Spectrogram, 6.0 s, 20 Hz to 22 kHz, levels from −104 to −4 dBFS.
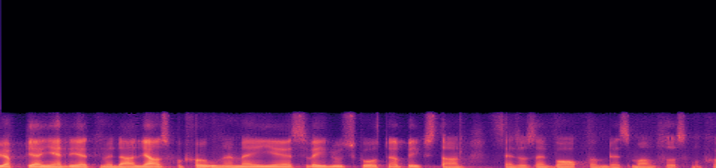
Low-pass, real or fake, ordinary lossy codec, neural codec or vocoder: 7.2 kHz; fake; none; codec, 24 kHz, 0.9 kbps, WavTokenizer, large speech release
